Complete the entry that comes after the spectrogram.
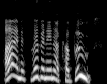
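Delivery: drawn-out, high and loud with glee; excited announcement. Retold or imitated. Teen telling grandpa about her caboose, thrilled and loud. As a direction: belt it out like big news. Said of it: "I remember telling my grandpa".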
